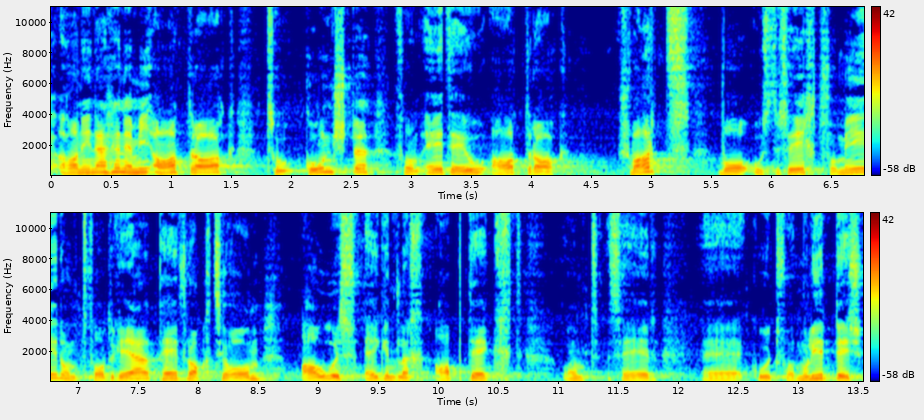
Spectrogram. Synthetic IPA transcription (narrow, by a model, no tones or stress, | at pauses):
hɑnɪnæχənəmiːʔɑːt̪ɾɑːɡ̥t͡suɡ̥ʊnʃtəfɔmeːdeːuːʔɑːtɾɑːɡ̥ | ʃʋɑɾt͡s | ʋoʔusd̥əɾsɪχtfɔmɪːɾʊndfɔdəɾɡeːɛlpʰeːfɾɑkt͡sjoːn | ɑləsɛɪɡəntləχʔɑpd̥ɛkχt | ʊndseːɾ | ɛɡ̥uətfɔɾmuliːəɾtɪʃ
